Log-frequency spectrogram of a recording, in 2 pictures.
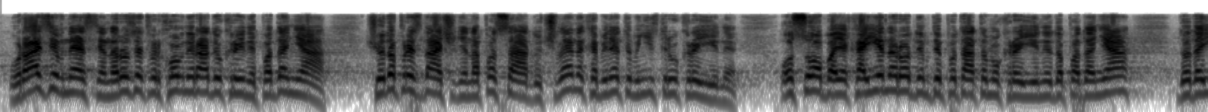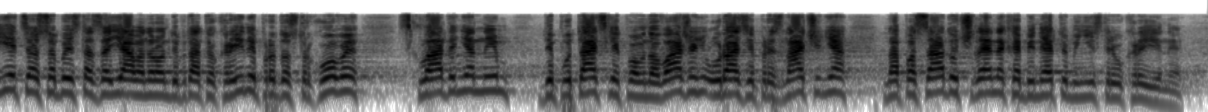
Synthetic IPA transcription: ʊɾɑzʲiʋnɛsenʲːɐnɐɾɔzlʲɐt̪ʋerxɔwnɔjɾɑd̪ɪʊkɾɐjinɪpɐd̪ɐnʲːa | ʃt͡ʃɔd̪ɔpɾɪznɑt͡ʃe̞nʲːɐnɐpɔsɑd̪ʊt͡ʃlˠɛnɐkɐbʲinɛt̪ʊmʲinʲist̪ɾʲiʊkɾɐjinɪ | ɔsɔbɐjɐkɑjɛnɐɾɔd̪nɪmd̪epʊt̪ɑt̪ɔmʊkɾɐjinɪd̪ɔpɐd̪ɐnʲːa | d̪ɔd̪ɐjɛt͡sʲːɐɔsɔbɪst̪ɐzɐjaʋɐnɐɾɔd̪ɪd̪epʊt̪ɑt̪ɪʊkɾɐjinɪpɾɔd̪ɔst̪ɾɔkɔʋɛ | sklˠɑd̪enʲːɐnɪm | d̪epʊt̪ɑt͡sʲsʲkʲɪxpɔwnɔʋɑʒenʲʊɾɑzʲipɾɪznɑt͡ʃe̞nʲːɐ | nɐpɔsɑd̪ʊt͡ʃlˠɛnɐkɐbʲinɛt̪ʊmʲinʲist̪ɾʲiwʊkɾɐjinɪ̰

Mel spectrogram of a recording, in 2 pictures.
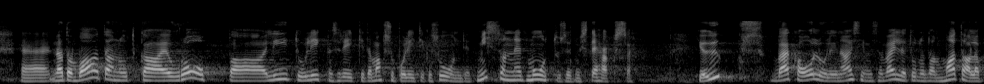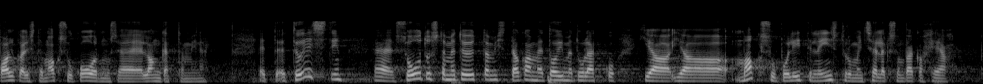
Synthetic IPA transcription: nɑd̪̥o̞nvɑːd̪̥ɑnud̪̥kɑe̞wɾo̞ːpːɑliːd̪̥uliːkme̞sriːkːˑid̪̥e̞mɑksupoliːt̪ːˑikːˑɑsuːnd̪̥ie̞t̪ˑmisːo̞nne̞ːd̪muːt̪ːˑuse̞d̪̥mist̪e̞ɦɑkse | jɑyksvæɡ̥ɑo̞lulineɑsʲimiso̞nvælʲjɑt̪ulːud̪̥o̞nmɑd̪̥ɑlɑpɑlɡ̥ɑlist̪e̞mɑksuko̞ːrmuse̞lɑŋɡ̥e̞t̪ːˑɑmine̞ | et̪ˑːɤ̞e̞st̪i | so̞ːd̪̥ust̪ɑme̞t̪øːt̪ːˑɑmist̪ːɑɡ̥ɑme̞t̪o̞jme̞t̪ule̞kːujɑjɑmɑksupo̞liːt̪ːˑilineinst̪rume̞nt̪se̞lːe̞kso̞nvæɡ̥ɑhe̞ɑ

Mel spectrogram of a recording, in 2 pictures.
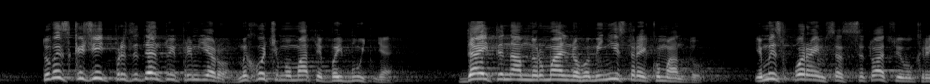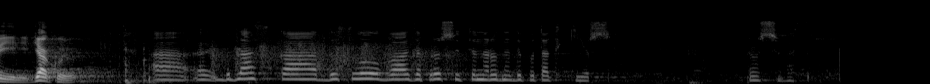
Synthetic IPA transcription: t̪ɔʋɪskɐʒʲit̚ʲpɾezɪd̪ɛnt̪ʊipɾemjɛɾʊ̰mɪxɔt͡ʃemɔmɑt̪ɪbɐjbutʲnʲɐ̰ | d̪ɑjt̪ɛnɑmnɔrmɑlʲnɔɦɔmʲinʲist̪ɾɐikɔmɑnd̪ʊ̰ | imɪspɔɾɐjemsʲɐsːɪt̪ʊɑt͡sʲijʊʋʊkɾɐjḭnʲḭdʲakʊjʊ̰ | bud̪lˠɑskɐd̪ɔslˠɔʋɐzɐpɾɔʃʊjet͡sʲːɐnɐɾɔd̪nɪjd̪epʊt̪ɑt̪kʲirʃ | pɾɔʃʊʋɑs

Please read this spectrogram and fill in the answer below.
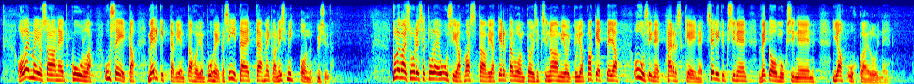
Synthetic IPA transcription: ʔolemːejosɑːneːt̪kuːlːɑuseit̪ɑmerkit̪ːæʋient̪ɑɦo̞jempuheit̪ɑsiːt̪æet̪ːæmekɑnismionpysy̰ʋæ | t̪uleʋɑisuːɾesːɑt̪uleːuːsiɑʋɑst̪ɑːʋiɑkert̪ɑluont̪o̞isiksinɑːmio̞it̪ujɑpɑket̪ːejɑuːsinehærskeineselit̪yksineːnʋet̪oːmuksineːnjɑuhkɑilṵinḛːn

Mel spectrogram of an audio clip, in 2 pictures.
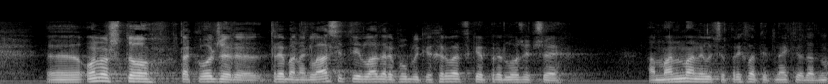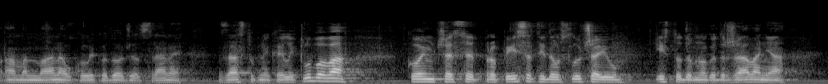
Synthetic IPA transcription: o̞no̞ʃt̪o̞t̪ako̞ːd͡ʑe̞ɾt̪ɾe̞banaɡlˠaːsit̪iʋlˠaːd̪aɾe̞publike̞xrʋat̪ske̞pɾe̞d̪lˠo̞ʒit͡ɕe̞ | amand̪manilit͡ɕe̞pɾixʋat̪it̪ine̞kio̞d̪amand̪maːnauko̞liko̞d̪o̞ːd͡ʑe̞od̪st̪ɾaːne̞ | zaːst̪upnikailiklˠubo̞ʋa | ko̞jimt͡ɕe̞se̞pɾo̞piːsat̪id̪auslˠut͡ʃaju | ist̪o̞d̪o̞bno̞ɡo̞d̪ɾrʒaːʋaɲa

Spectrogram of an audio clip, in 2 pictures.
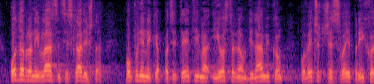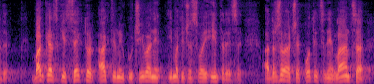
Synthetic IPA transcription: o̞d̪abɾaniʋlˠaːsnit̪sisklˠad̪iʃt̪a̰ | po̞puɲe̞nikapat̪sit̪e̞ːt̪imaʔio̞st̪ʋaɾeno̞md̪inamiko̞mpo̞ʋe̞t͡ɕat͡ɕe̞sʋo̞je̞pɾiːxo̞d̪e̞̰ | baŋkaɾskise̞k̚t̪o̞ɾak̚t̪iʋniukʎʲut͡ʃiːʋaɲeimat̪it͡ɕe̞sʋo̞je̞ʔint̪e̞ɾe̞se̞̰ | a̰d̪r̩ʒaʋat͡ɕe̞po̞t̪itsaɲe̞ʋlˠaːnt̪sa

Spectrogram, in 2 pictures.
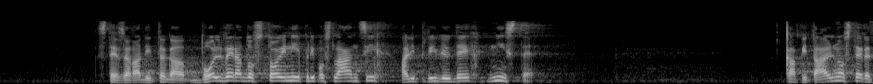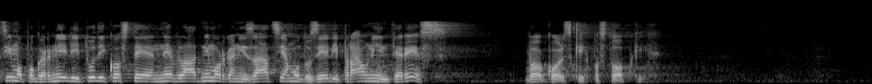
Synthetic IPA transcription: st̪ɛzaɾaːd̪it̪əɡabolʋɛɾad̪ɔst̪oːjnipɾipɔslaːnt̪sixalipɾiljud̪eːxnist̪ɛ̰ | kapit̪aːlnɔst̪ɛɾɛt̪siːmɔpɔɡəɾnilit̪uːd̪ikɔst̪ɛnɛʋlaːd̪nimɔɾɡanizaːt̪sijamɔd̪ɔzeːlipɾaːwniːnt̪ɛɾes | ʋəɔkoːlskixpɔst̪o̰ːpkḭx

